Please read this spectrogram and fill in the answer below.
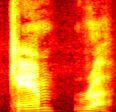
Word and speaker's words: camera: camera okay the uh the uh e there in the word is actually um omitted okay or we do not pronounce it okay uh we say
